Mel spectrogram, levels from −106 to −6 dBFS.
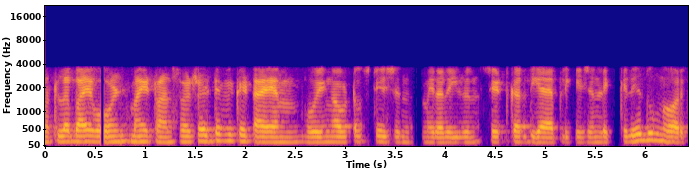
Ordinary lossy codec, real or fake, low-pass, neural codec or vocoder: none; fake; 3.6 kHz; vocoder, 44.1 kHz, 128 mel bands every 256 samples, BigVGAN v2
